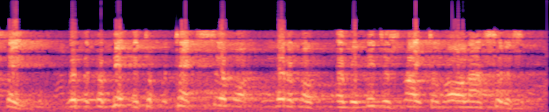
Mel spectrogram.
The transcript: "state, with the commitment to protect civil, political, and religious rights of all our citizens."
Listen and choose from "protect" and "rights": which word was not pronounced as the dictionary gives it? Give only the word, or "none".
none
